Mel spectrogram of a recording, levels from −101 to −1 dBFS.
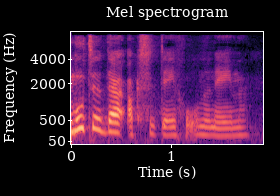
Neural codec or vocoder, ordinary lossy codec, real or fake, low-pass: codec, 16 kHz, 1.1 kbps, Voila-Tokenizer; none; fake; none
